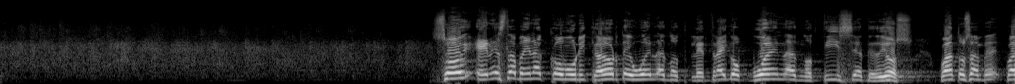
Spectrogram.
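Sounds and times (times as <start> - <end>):
audience applause: 0.0 - 4.4
speech: 4.3 - 10.1.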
